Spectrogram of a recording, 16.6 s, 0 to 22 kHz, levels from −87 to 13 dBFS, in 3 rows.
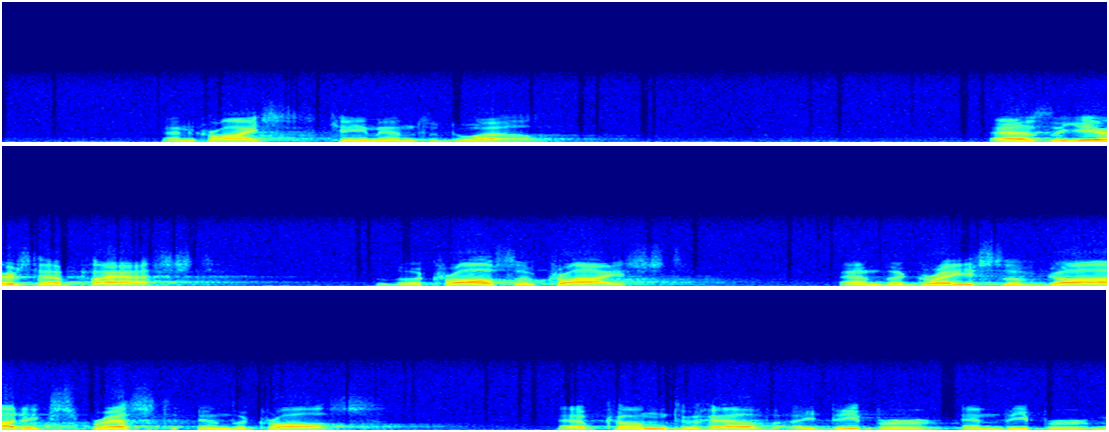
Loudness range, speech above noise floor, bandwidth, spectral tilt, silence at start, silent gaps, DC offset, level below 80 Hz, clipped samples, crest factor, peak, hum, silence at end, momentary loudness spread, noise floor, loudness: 6 LU; 37 dB; 10.5 kHz; -7 dB/octave; 0.8 s; none; under 0.1%; -62 dBFS; under 0.1%; 18 dB; -6 dBFS; none; 0 s; 14 LU; -60 dBFS; -24 LUFS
